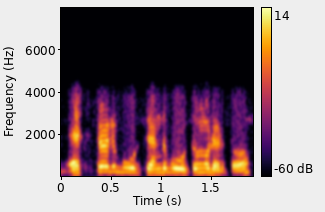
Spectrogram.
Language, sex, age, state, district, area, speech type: Malayalam, male, 18-30, Kerala, Wayanad, rural, conversation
